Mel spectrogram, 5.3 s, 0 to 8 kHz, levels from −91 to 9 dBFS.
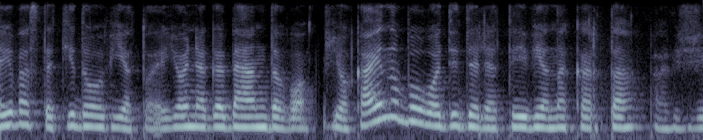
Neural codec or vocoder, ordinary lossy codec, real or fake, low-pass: none; Opus, 24 kbps; real; 7.2 kHz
